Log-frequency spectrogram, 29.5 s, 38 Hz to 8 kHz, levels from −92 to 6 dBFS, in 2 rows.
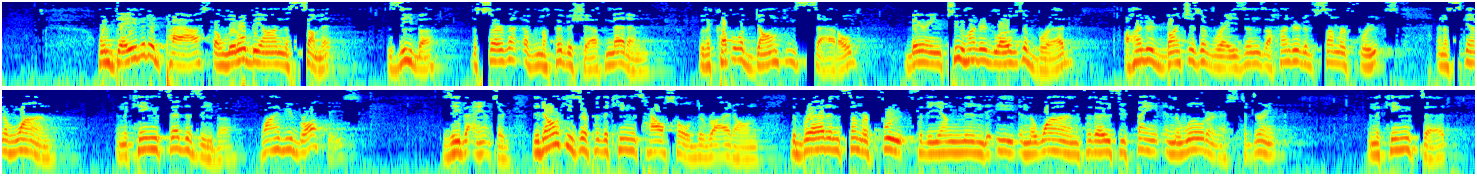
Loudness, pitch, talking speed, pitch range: -17 LUFS, 155 Hz, 190 wpm, 130-175 Hz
